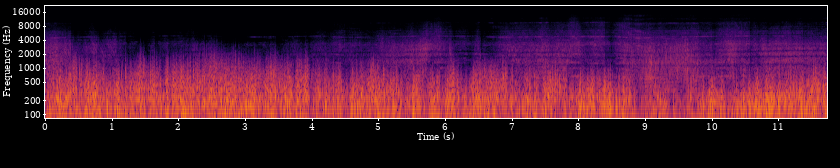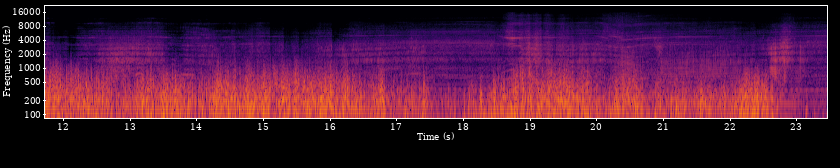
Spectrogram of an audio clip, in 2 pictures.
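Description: A small model helicopter whirs overhead with a high buzzing whine.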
